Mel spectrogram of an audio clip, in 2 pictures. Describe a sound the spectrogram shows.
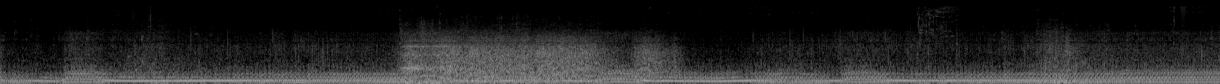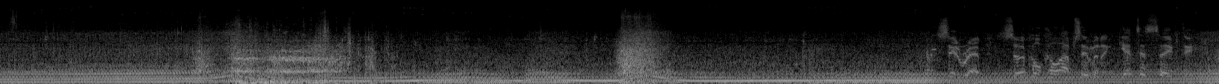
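A car engine hums steadily, rising and falling in pitch as it revs.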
